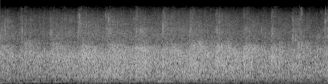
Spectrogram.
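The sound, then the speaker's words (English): A crowd claps steadily to thank those who did an exhortation, played the piano and sang, a dense wash of many hands applauding at a constant loudness throughout, with no voices standing out above it. “They didn't do it for our applause.”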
